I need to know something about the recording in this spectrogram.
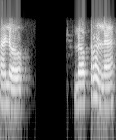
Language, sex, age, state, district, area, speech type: Malayalam, female, 60+, Kerala, Alappuzha, rural, conversation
